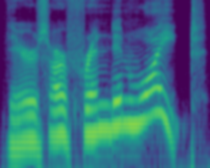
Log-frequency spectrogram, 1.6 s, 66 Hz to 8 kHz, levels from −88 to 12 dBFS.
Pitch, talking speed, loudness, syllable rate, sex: 200 Hz, 190 wpm, -14 LUFS, 4.8 syllables/s, male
